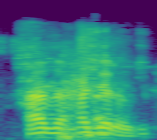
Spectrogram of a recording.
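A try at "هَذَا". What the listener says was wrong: একটু লম্বা করে পড়া দরকার ছিল না? হাযা হাযা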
